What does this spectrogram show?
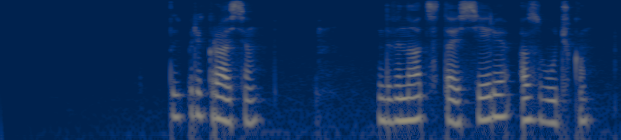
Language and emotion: Russian, neutral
